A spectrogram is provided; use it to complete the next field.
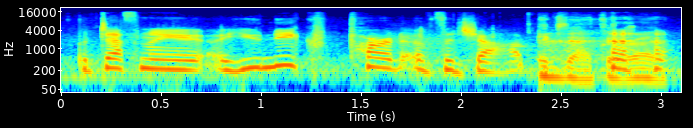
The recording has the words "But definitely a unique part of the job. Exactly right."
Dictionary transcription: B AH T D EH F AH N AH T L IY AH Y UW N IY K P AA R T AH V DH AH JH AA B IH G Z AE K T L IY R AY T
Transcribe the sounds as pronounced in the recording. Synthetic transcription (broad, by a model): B AH T D EH F AH N AH T L IY AH Y UW N IY K P AA R T AH V DH AH JH AA B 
